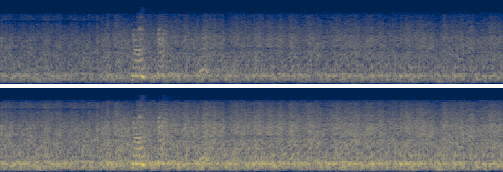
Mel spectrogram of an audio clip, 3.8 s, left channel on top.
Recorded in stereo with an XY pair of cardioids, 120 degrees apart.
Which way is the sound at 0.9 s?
25° right.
